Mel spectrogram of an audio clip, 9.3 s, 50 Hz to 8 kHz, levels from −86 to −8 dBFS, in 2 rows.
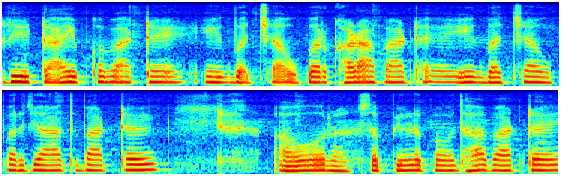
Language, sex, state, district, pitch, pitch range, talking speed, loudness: Bhojpuri, female, Uttar Pradesh, Ghazipur, 185 Hz, 180-195 Hz, 110 wpm, -17 LUFS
